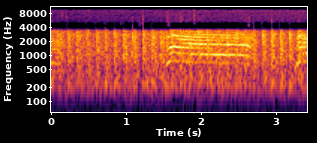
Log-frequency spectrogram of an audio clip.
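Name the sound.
big gun firing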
